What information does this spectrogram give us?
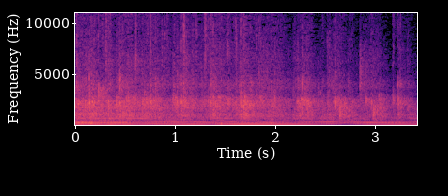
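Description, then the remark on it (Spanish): An audience gives itself a loud round of applause as it is welcomed, with dense, steady clapping that fills the whole moment over a low, constant electrical hum. “Vamos a dar un fuerte aplauso a nuestra audiencia. Can we give our audience a great clap?”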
